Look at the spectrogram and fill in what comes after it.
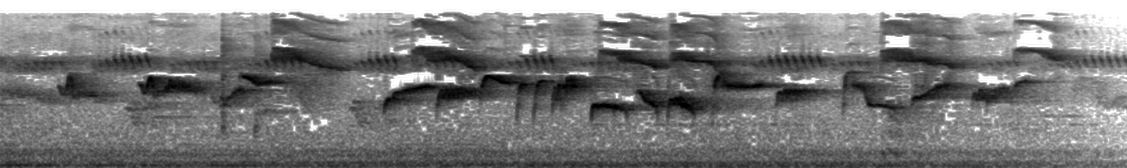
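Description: Several birds singing together: many quick overlapping chirps and whistled notes with a repeated buzzy trill, fading out near the end.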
